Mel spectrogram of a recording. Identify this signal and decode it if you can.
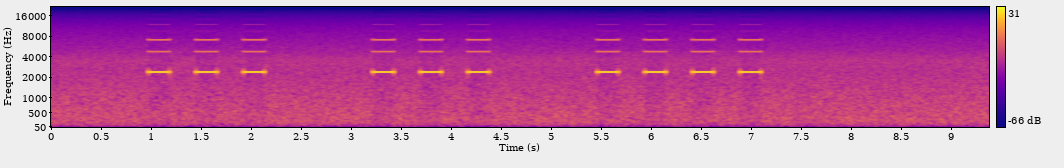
Beep code, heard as a piezo beeper, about 2400 Hz. 3-3-4. In Phoenix BIOS tables: video failure.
